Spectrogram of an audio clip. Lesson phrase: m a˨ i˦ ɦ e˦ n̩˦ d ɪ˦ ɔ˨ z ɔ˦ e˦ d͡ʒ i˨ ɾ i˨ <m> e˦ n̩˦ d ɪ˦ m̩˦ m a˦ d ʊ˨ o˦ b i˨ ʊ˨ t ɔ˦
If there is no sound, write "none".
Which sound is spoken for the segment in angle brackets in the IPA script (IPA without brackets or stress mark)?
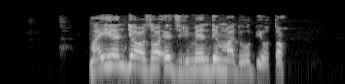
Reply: m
